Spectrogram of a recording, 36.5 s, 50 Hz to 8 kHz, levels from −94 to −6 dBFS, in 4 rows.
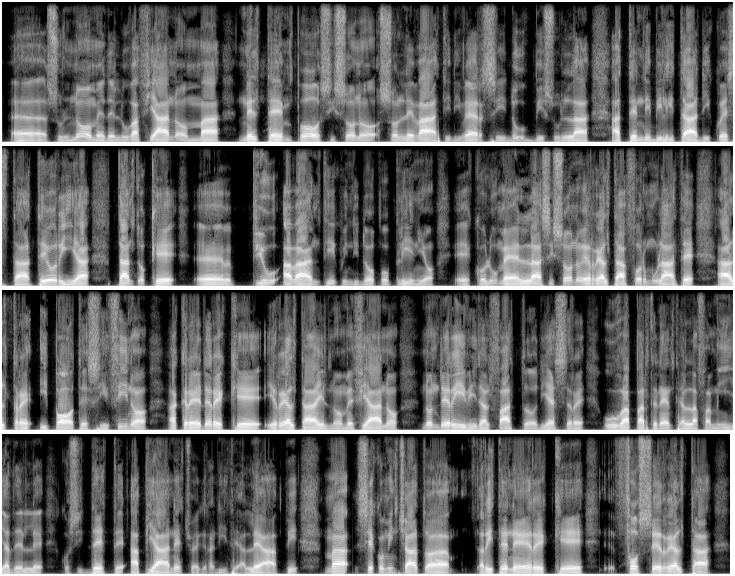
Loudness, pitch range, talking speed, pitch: -15 LUFS, 80-110 Hz, 115 wpm, 95 Hz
